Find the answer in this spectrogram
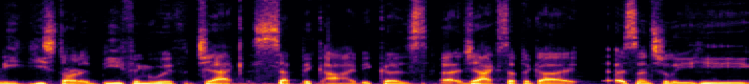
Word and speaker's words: Jacksepticeye: I always say Jackseptikai, not Jacksepticeye. I always say it wrong, but I feel like it's the Septikai part sounds more it flows better than Septiceye.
